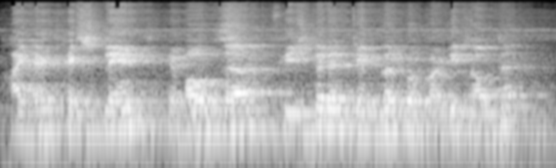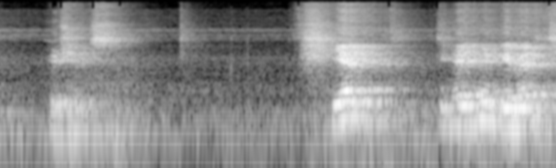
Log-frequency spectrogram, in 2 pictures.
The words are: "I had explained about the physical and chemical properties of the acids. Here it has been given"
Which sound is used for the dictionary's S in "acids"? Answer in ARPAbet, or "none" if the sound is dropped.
SH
